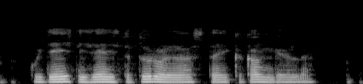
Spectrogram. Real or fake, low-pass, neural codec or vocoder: real; 5.4 kHz; none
